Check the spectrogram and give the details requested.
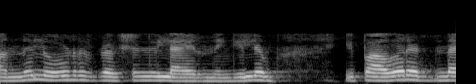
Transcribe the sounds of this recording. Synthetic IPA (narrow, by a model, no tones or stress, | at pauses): ɐnːɨloːɳrifɾɽɐkʂɐnilːaːjiɾunːe̞ŋɡilum | ipːɐʋɐɾend̪aː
